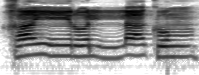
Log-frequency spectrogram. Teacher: Tanwin bertemu dengan lam. Cara bacanya masuk ke lam tanpa dengung. Karena idgham bila gunnah.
